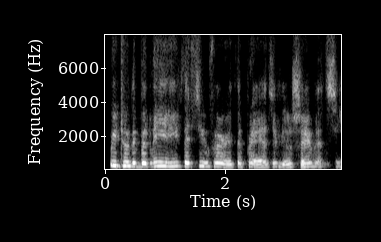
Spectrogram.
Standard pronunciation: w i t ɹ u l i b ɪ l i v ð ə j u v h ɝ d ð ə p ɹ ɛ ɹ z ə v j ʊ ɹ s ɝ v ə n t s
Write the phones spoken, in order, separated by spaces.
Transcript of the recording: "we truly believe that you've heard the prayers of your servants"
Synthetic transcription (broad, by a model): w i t u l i b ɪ l i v ð ə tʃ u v h ɝ d ð ə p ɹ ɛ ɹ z ə v j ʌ ɹ s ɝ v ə n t s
